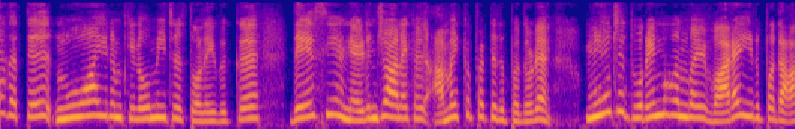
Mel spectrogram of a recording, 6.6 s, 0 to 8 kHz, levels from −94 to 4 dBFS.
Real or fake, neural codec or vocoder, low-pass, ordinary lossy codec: fake; codec, 16 kHz, 1.1 kbps, Voila-Tokenizer; none; none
